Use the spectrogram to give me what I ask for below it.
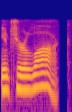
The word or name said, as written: interlock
